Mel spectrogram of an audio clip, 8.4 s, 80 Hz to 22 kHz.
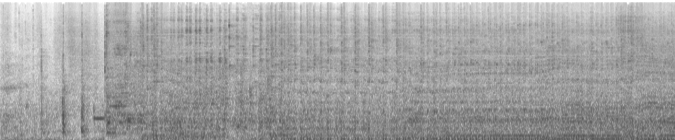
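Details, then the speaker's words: John Deere X350 riding mower, sat several years in a warehouse, fuel line primed with air, new knockoff carburetor, weak battery: short crank then fires at once into steady even idle, no misses; runs well without carburetor work. "Uh this is new. It's a knockoff and I'm actually surprised it's working really well right now."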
